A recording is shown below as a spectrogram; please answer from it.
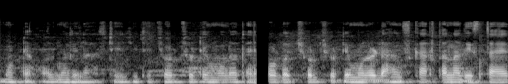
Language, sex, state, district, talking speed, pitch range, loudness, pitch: Marathi, male, Maharashtra, Aurangabad, 200 wpm, 105-115 Hz, -17 LUFS, 110 Hz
